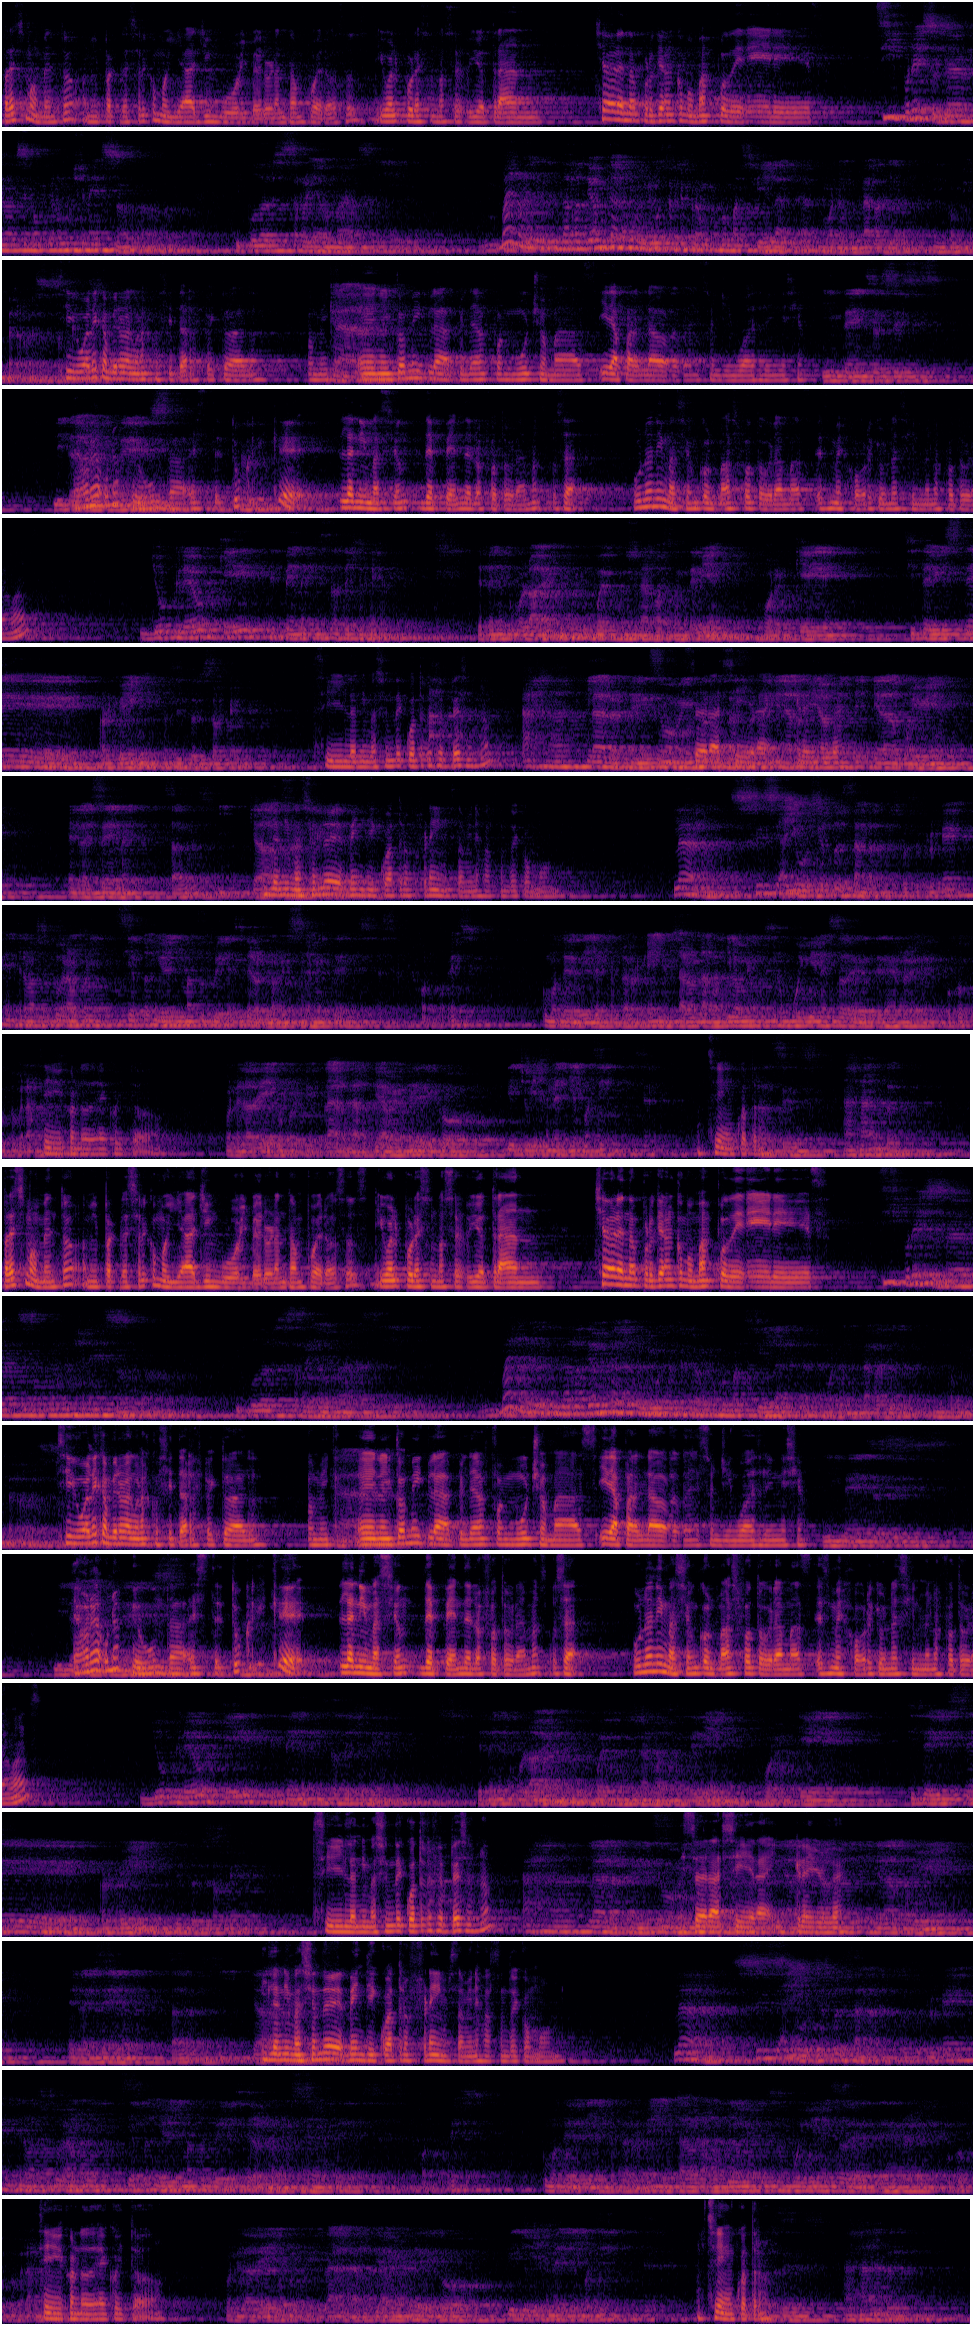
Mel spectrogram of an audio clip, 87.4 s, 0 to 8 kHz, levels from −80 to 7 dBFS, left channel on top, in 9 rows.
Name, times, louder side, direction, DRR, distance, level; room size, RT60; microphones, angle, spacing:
voice 1, 0.0-5.5 5.9-8.2 20.1-22.1 22.5-27.5 29.9-32.2 32.5-34.9 35.5-39.2 51.7-53.5 55.5-57.0 60.9-63.9 78.1-79.3 84.6-85.4, right 5 dB, 60° right, 0.6 m, -29 dB
voice 2, 8.7-11.5 12.0-14.0 14.5-20.4 22.7-23.2 27.6-28.8 29.6-31.0 31.5-31.8 40.2-42.8 43.2-46.1 46.4-47.2 47.9-51.1 53.8-58.1 58.9-59.6 59.9-61.7 65.0-72.6 73.4-78.2 79.9-82.4 82.7-83.8 84.1-84.4 85.2-85.8 86.1-86.6, equal, 70° left, 3.0 m, -37 dB
23.5 x 13.0 x 9.4 m
head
